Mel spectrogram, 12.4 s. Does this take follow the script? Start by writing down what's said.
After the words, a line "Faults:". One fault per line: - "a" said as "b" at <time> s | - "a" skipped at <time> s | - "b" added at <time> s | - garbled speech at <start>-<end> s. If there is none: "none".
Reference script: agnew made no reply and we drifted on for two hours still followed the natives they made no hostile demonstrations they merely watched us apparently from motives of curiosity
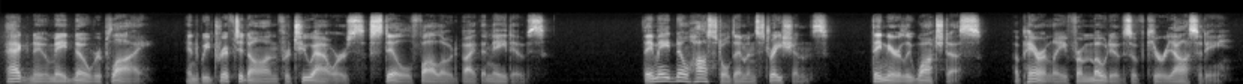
agnew made no reply and we drifted on for two hours still followed by the natives they made no hostile demonstrations they merely watched us apparently from motives of curiosity
Faults:
- "by" added at 4.6 s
